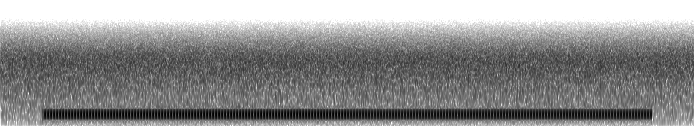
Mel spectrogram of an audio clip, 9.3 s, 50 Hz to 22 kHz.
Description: Telephone call progress tone (as in Australia), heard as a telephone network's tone, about 430 Hz, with phone line noise. Dial tone.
